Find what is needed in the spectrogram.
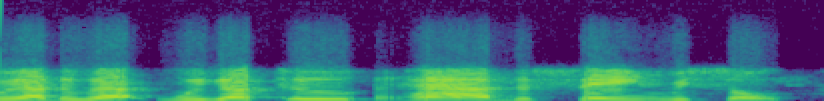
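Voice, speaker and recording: Speaking with a Spanish accent, a man uses a high voice with ordinary pitch variation. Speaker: math teacher. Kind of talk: lecture. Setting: live online class.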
